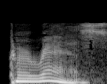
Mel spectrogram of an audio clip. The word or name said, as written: caressant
